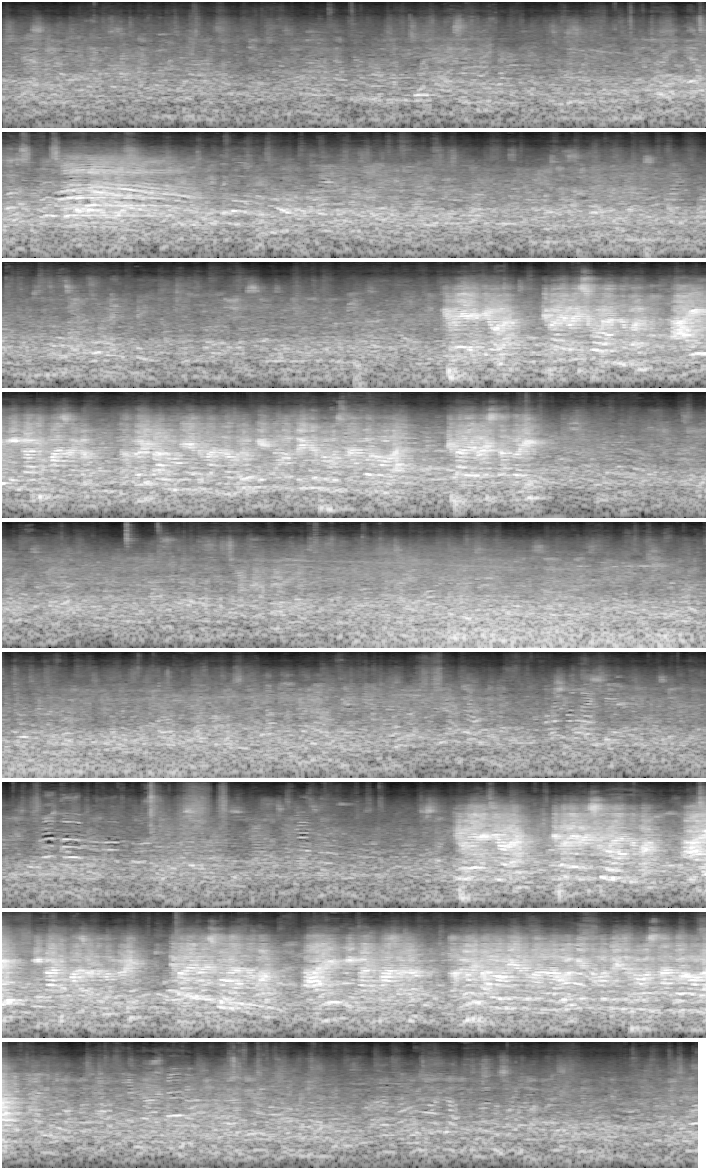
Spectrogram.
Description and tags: Khatmandu airport lobby
Busy terminal waiting for flights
